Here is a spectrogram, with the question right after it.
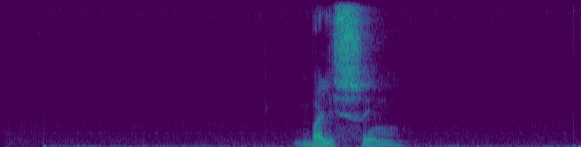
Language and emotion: Russian, neutral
